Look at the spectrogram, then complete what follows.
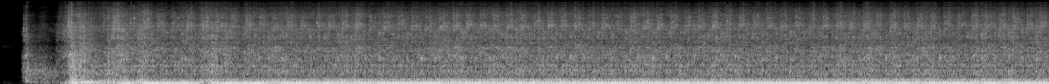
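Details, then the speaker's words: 1961 Cadillac DeVille, engine and transmission refitted from a hearse, first start of abandoned project once fuel reaches it: quick crank, catches at once, settles into deep steady V8 idle, even beat, no knocks; normal start and idle. "Here it comes. Yeah, we're getting fuel. Sounds pretty good. Working."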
